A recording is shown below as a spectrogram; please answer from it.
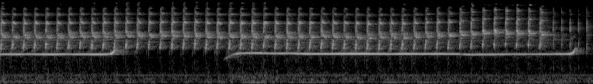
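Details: Lovebird in single fighter style delivering a long ngekek trill: a rapid buzzy chatter of fast regular pulses sustained for seconds over a steady whistled tone, breaking briefly and resuming.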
